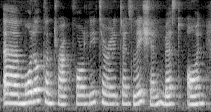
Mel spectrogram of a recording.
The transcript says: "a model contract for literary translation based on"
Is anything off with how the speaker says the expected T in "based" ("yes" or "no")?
no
